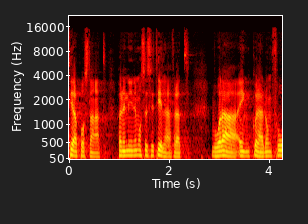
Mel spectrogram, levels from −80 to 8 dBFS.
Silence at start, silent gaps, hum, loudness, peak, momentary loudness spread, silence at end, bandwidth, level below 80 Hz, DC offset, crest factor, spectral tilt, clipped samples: 0 s; none; none; -20 LUFS; -4 dBFS; 13 LU; 0 s; 16 kHz; -50 dBFS; under 0.1%; 18 dB; -6 dB/octave; under 0.1%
